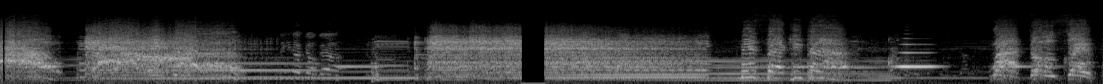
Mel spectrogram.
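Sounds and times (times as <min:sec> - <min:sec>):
electric guitar feedback squealing: 0:00.0 - 0:10.3.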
